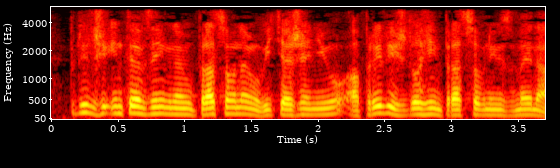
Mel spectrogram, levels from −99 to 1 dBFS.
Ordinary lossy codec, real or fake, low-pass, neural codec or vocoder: AAC, 48 kbps; real; 5.4 kHz; none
